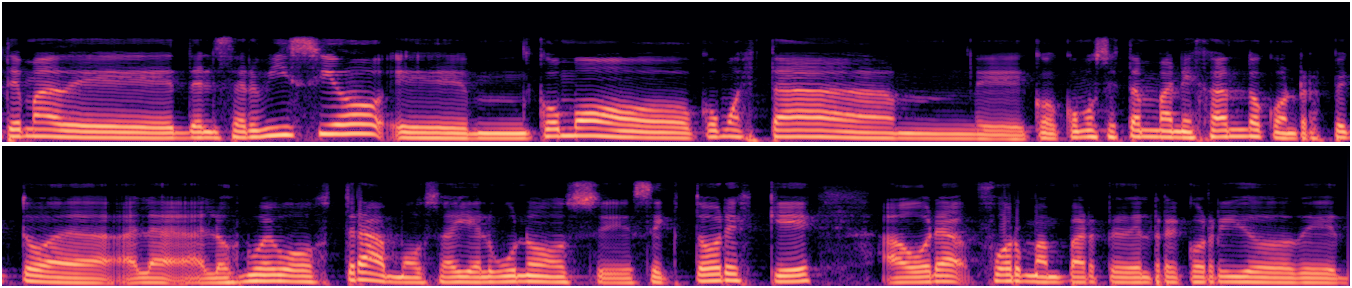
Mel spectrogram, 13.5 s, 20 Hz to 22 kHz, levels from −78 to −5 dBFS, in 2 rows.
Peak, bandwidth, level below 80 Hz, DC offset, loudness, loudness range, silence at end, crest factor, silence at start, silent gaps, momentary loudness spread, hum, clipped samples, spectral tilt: -6 dBFS; 8 kHz; -46 dBFS; under 0.1%; -17 LUFS; 3 LU; 0 s; 12 dB; 0 s; none; 5 LU; none; under 0.1%; -7.5 dB/octave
